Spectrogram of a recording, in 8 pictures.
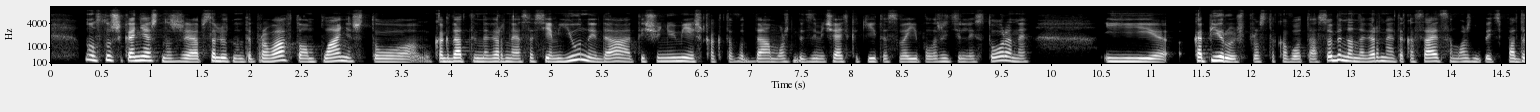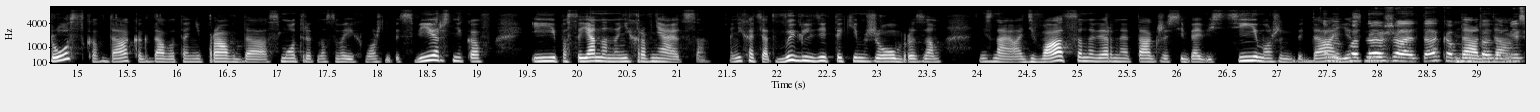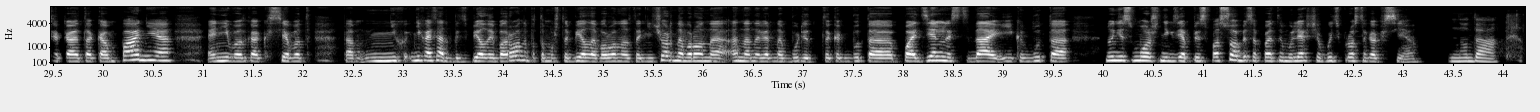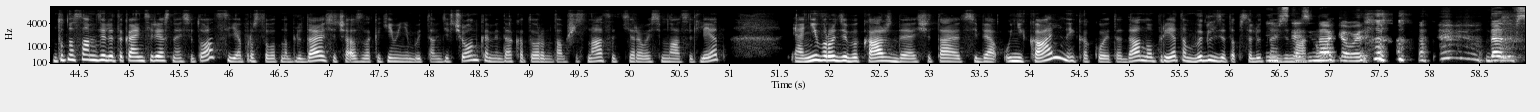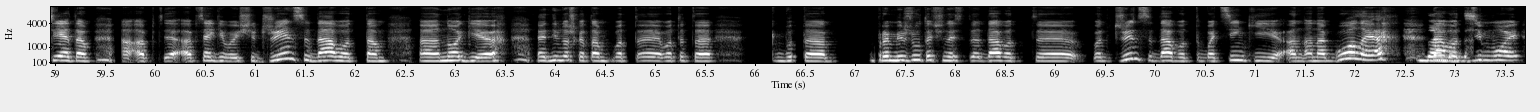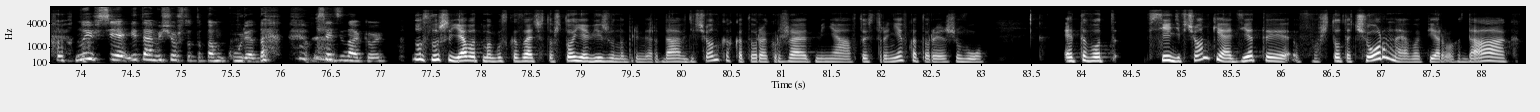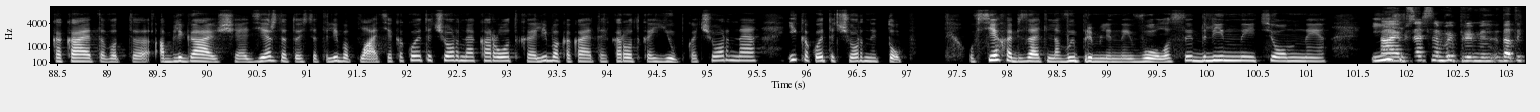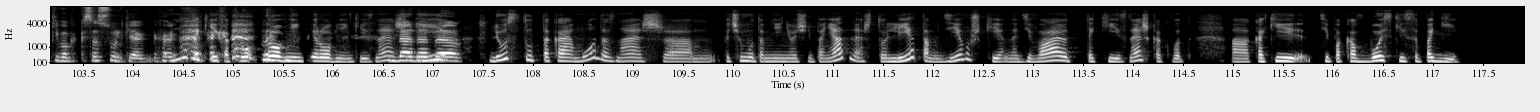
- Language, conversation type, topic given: Russian, podcast, Что помогает тебе не сравнивать себя с другими?
- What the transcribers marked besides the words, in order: tapping; other background noise; laugh; chuckle; chuckle; chuckle; tsk; laughing while speaking: "а как"; laugh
